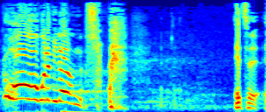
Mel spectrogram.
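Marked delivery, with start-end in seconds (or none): 0.0-1.1 high, loud mock-horrified dad; hammed-up, high-pitched parental outcry; alarmed dad. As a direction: imitate a dad crying out in shock. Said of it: "And Dad's like".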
